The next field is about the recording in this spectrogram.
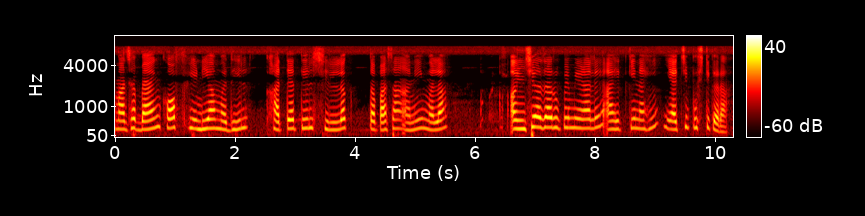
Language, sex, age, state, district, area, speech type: Marathi, female, 18-30, Maharashtra, Wardha, rural, read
